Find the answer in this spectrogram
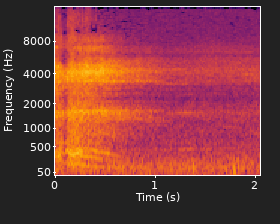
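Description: A man's voice trailing off at the start, then a pause filled with steady background hiss from the recording.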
